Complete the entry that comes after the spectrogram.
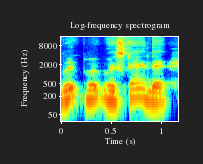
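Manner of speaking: ordinary delivery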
